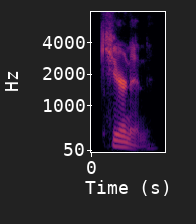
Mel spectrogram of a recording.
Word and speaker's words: Kiernan: But I believe his name is pronounced Kiernan.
